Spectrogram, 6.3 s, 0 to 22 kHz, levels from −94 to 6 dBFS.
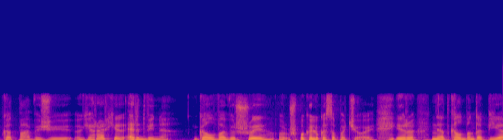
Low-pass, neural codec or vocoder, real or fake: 7.2 kHz; none; real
